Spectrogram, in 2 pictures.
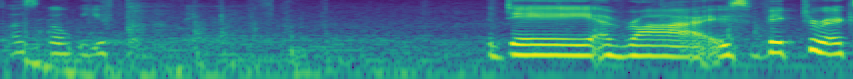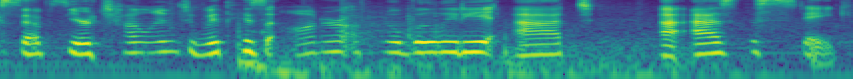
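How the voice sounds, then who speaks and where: A woman game streamer reading story text aloud, stumbling over words now and then and breaking off into expressive asides. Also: mid-range voice, a little hiss or hum. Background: music.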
